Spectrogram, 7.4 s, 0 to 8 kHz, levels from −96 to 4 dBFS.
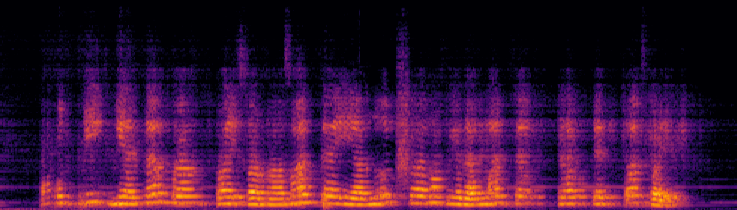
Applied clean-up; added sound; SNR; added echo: neural mask model DeepFilterNet 3.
